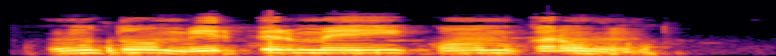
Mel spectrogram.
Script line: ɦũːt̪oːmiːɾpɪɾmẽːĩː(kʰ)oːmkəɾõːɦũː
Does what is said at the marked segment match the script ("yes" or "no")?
no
